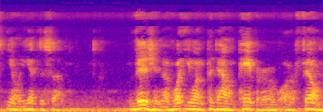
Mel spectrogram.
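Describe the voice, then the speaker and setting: A man mumbling at a very fast pace, fairly low-pitched and somewhat breathy, with ordinary pitch variation and audible room echo. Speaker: vlogger. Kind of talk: casual monologue. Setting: live stream. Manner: rambling, halting.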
